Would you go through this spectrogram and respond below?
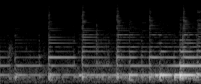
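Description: Single ukulele note plucked on the fourth string, fretted at the second fret, ringing clearly and close with a steady sustained tone, picked repeatedly in a gentle rhythm.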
